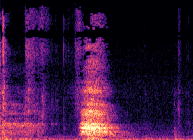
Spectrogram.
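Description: A woman's breathy sigh about a second in, after a fainter breath at the start.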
